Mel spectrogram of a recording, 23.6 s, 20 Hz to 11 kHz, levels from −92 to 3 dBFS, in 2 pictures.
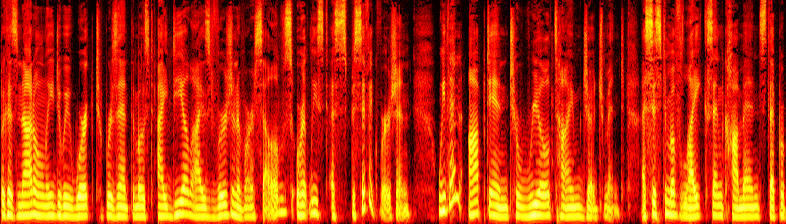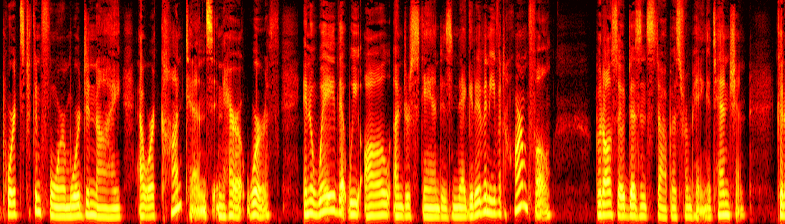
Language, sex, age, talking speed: English, female, 50-69, 165 wpm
